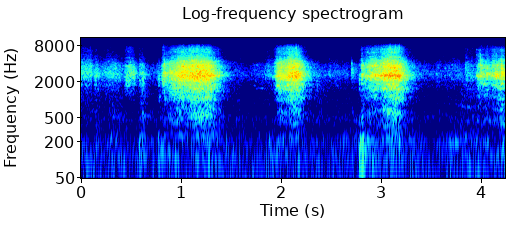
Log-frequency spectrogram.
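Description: Dry hay rustling and crunching in rasping bursts about once a second as donkeys and goats pull and chew hay at the feeder.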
